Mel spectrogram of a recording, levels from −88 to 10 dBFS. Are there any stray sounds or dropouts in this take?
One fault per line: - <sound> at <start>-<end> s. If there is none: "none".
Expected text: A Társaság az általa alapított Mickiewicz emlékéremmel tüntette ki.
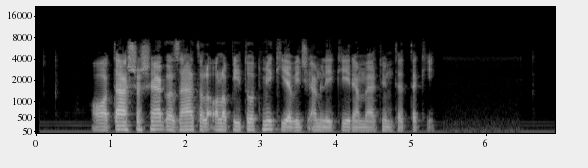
none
